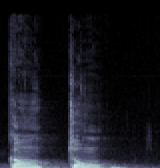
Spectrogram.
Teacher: the letter D in this case becomes a T. So instead of quand on, we say quand on with a T. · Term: liaison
